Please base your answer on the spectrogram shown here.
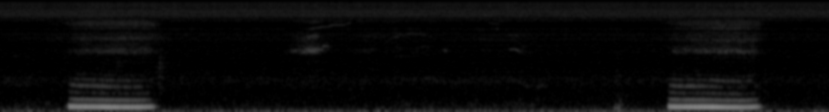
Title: Funny snoring sounds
